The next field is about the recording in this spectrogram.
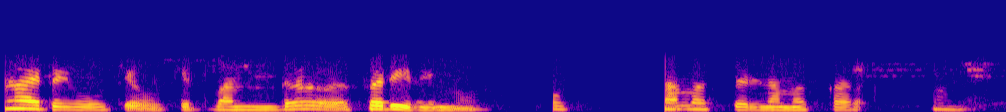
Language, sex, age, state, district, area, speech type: Kannada, female, 30-45, Karnataka, Gadag, rural, conversation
